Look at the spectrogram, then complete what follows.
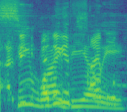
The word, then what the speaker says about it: Cyble: C-Y-B-L-E. Because it's like cyber, like cybernet, cyber.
